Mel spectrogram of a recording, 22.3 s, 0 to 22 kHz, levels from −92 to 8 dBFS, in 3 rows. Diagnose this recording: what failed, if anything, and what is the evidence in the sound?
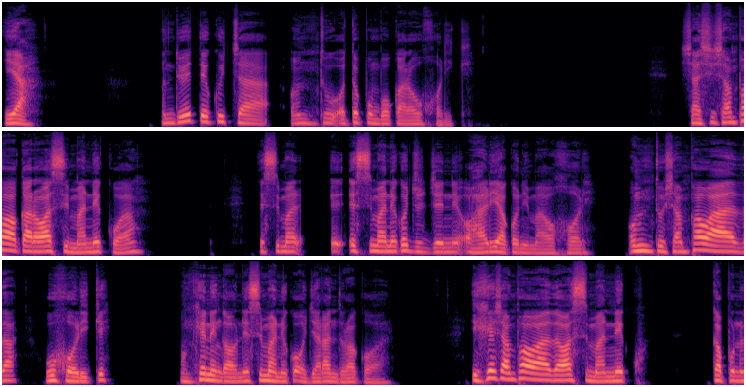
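Listening to the speech recording, nothing stood out as a failure at any stage of the chain.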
